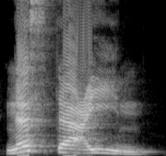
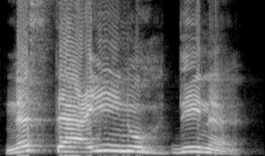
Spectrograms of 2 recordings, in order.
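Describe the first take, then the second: First: نستعين stopped on a silent نون with the ي lengthened; stopping with sukun. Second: نستعين اهدنا joined, the ي of نستعين held two counts; natural madd in connection. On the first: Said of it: "سأقف على نستعين". (الوقف على نستعين بالسكون) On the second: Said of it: "لما وصلته كان مدا طبيعيا". (وصل نستعين اهدنا بمد طبيعي) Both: Shown as a demonstration.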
